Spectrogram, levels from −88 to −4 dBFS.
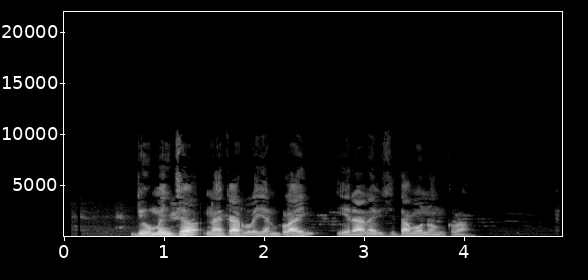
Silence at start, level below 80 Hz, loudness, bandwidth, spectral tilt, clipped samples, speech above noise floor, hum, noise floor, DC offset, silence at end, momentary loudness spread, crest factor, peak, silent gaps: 0.55 s; -66 dBFS; -24 LUFS; 10 kHz; -8 dB/octave; under 0.1%; 49 dB; none; -73 dBFS; under 0.1%; 0.95 s; 15 LU; 22 dB; -4 dBFS; none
